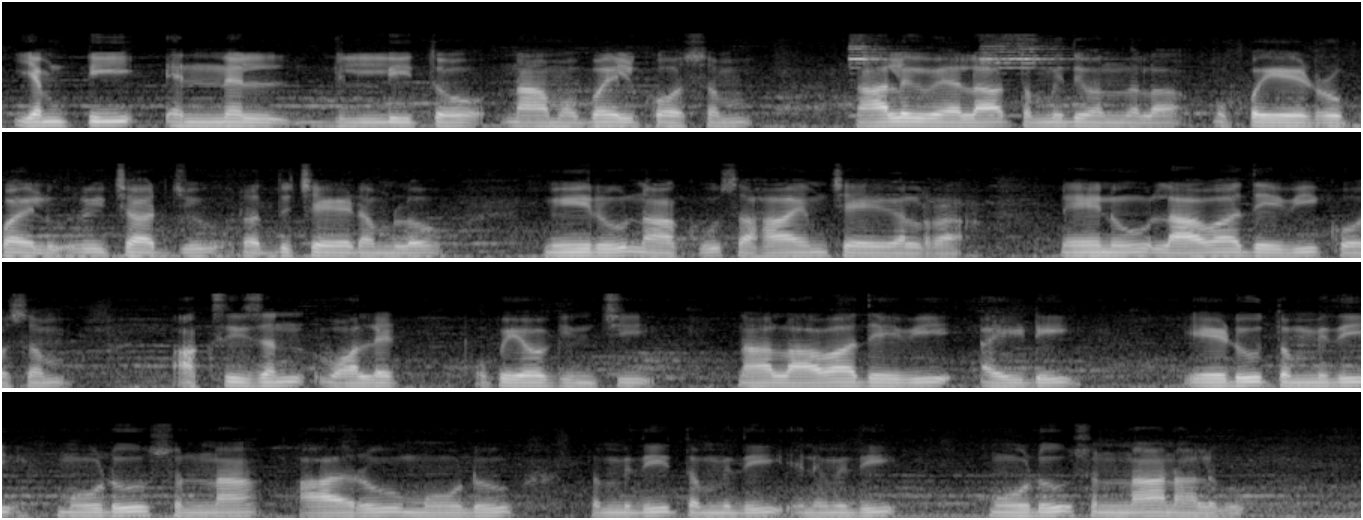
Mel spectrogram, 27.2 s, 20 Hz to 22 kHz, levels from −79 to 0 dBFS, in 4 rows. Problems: background sounds at intervals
